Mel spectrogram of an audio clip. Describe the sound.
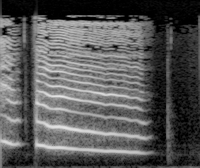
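A loud, drawn-out wailing cry voiced by a person imitating a crying little sparrow: a short sob, then one long wail that slides steadily downward in pitch before breaking off.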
